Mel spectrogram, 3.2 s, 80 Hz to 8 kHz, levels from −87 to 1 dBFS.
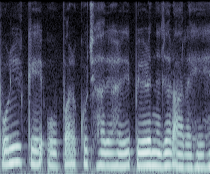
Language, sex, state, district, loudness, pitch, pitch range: Hindi, female, Maharashtra, Washim, -15 LUFS, 175 Hz, 170-190 Hz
